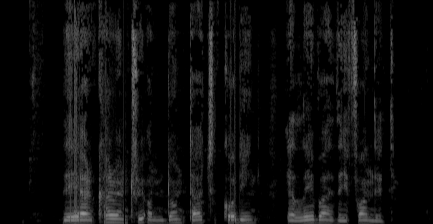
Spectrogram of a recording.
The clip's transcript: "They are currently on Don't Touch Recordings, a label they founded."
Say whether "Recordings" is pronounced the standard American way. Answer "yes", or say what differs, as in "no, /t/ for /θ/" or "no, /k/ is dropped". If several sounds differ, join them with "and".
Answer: no, /z/ is dropped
